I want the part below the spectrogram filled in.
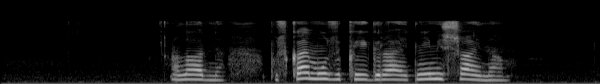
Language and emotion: Russian, sad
